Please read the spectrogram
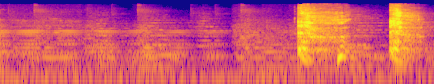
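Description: A woman coughing: two sharp coughs about a second and a half in, over soft background music.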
